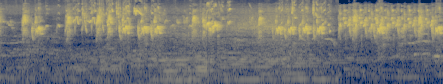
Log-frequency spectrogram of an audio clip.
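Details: Wild sooty-headed bulbuls in a lively chorus: bright, chattering, warbled notes in quick bursts, nearly continuous with short pauses, no other clear sounds.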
